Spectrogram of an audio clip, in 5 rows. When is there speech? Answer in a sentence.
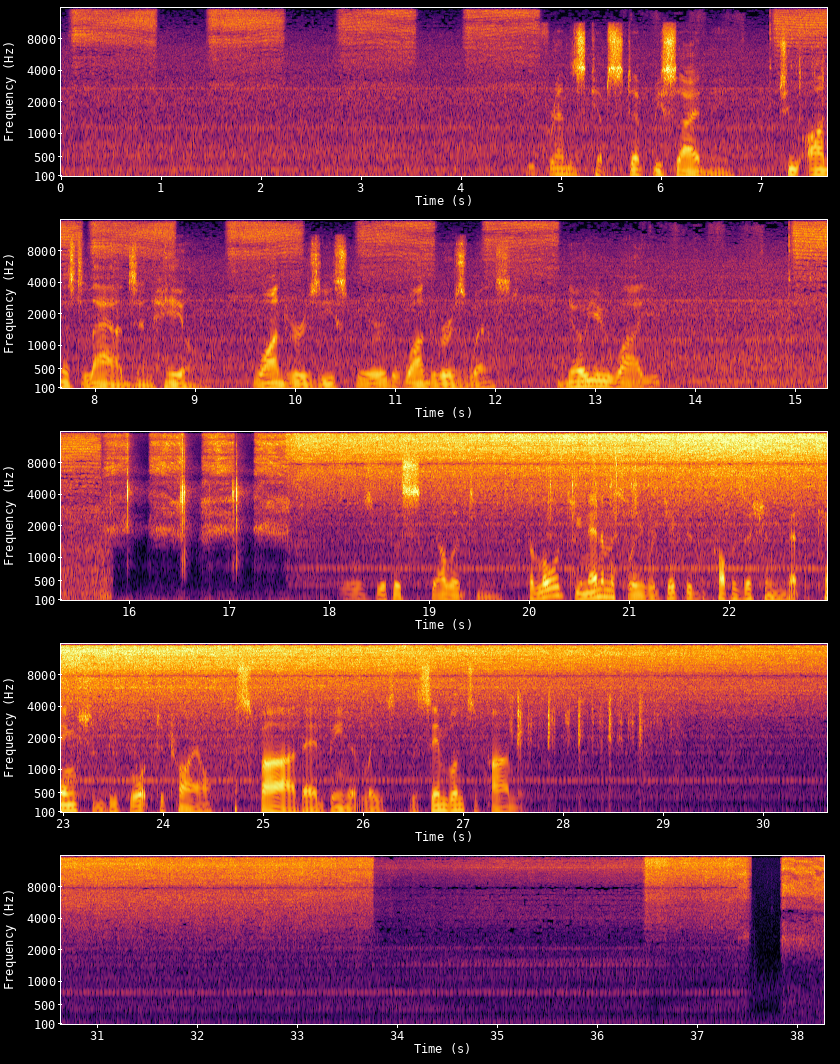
You can hear the speech from 4.7 to 13.7 s and from 18.1 to 27.6 s.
